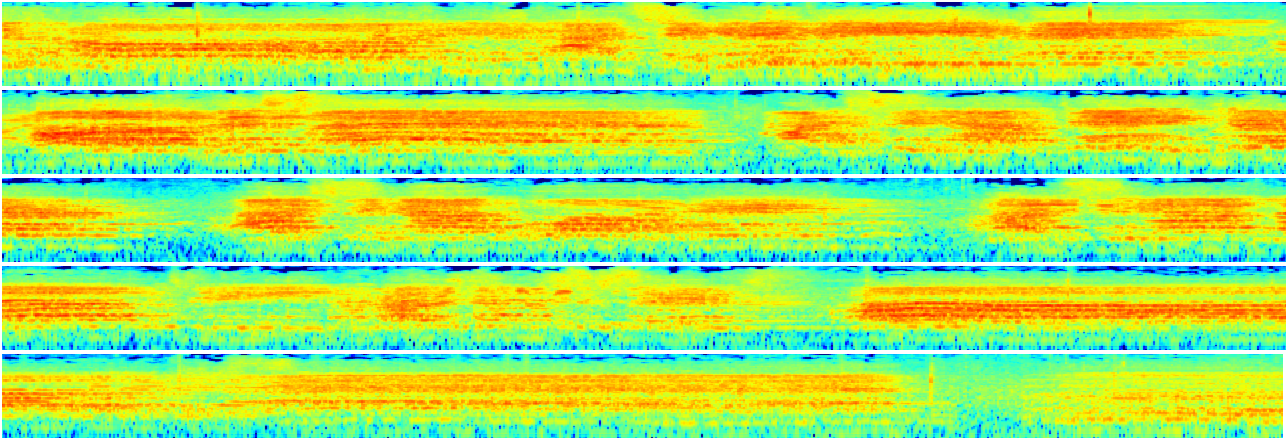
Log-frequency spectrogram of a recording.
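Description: A crowd of people singing together without accompaniment, in phrases broken by short pauses.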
